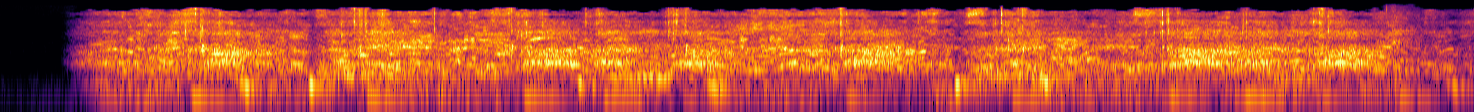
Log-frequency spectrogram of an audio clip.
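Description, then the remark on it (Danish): A large crowd of several hundred Syrian protesters in the streets of southern Syria, waving flags and banners, chants slogans in unison demanding the removal of President Bashar al-Assad, a loud, dense roar of many voices with a steady rhythmic cadence running the whole time. “De vifter med flag, med bannere, de råber slagord, og deres budskab er, at de vil have landets præsident Bashar al-Assad fjernet.”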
